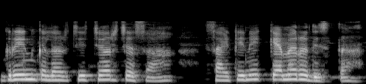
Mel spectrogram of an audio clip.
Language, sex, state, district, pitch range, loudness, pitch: Konkani, female, Goa, North and South Goa, 185-220 Hz, -17 LUFS, 205 Hz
